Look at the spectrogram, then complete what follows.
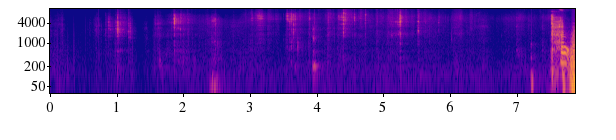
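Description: Sheets of paper rustling and crinkling as they are handled, in a run of short, dry scrapes. A louder, brief sound cuts in near the end.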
